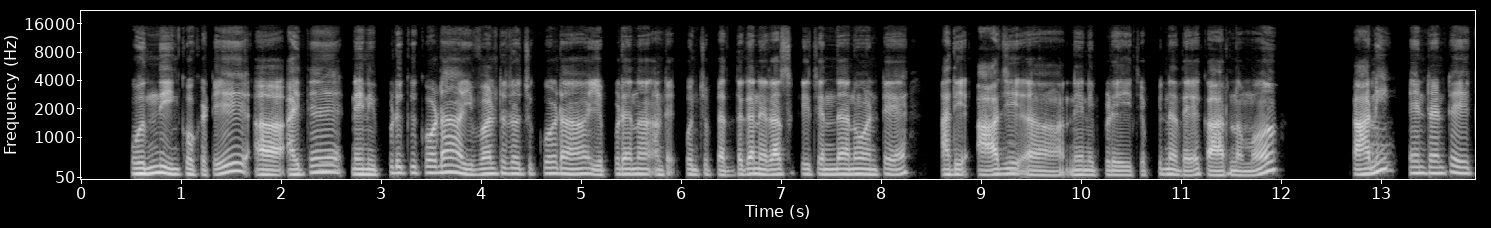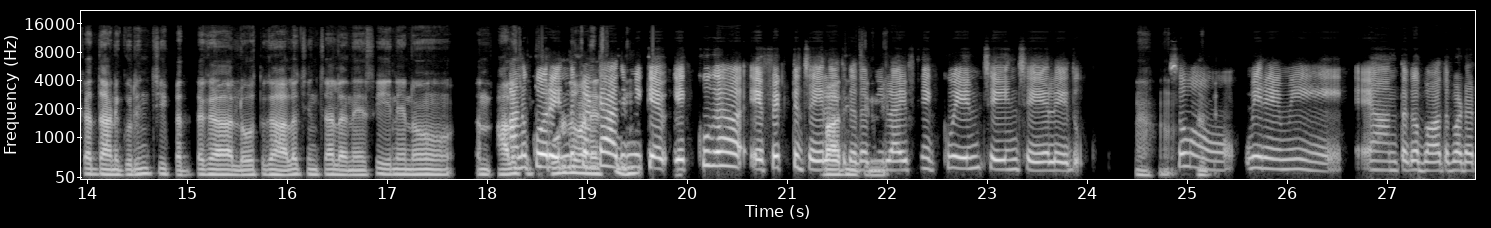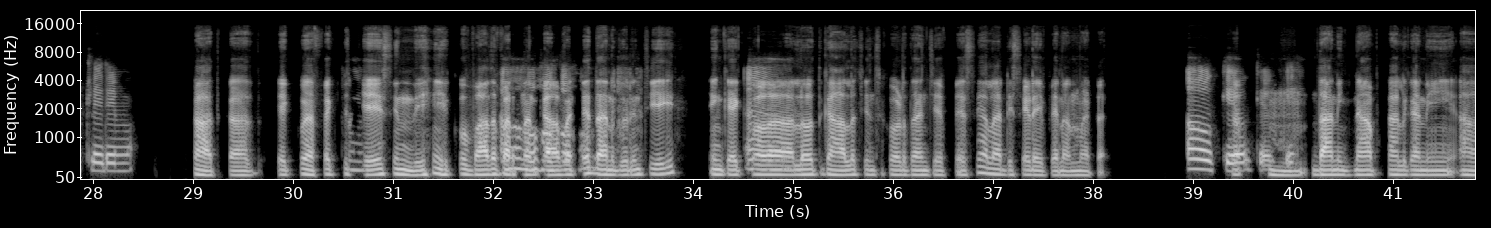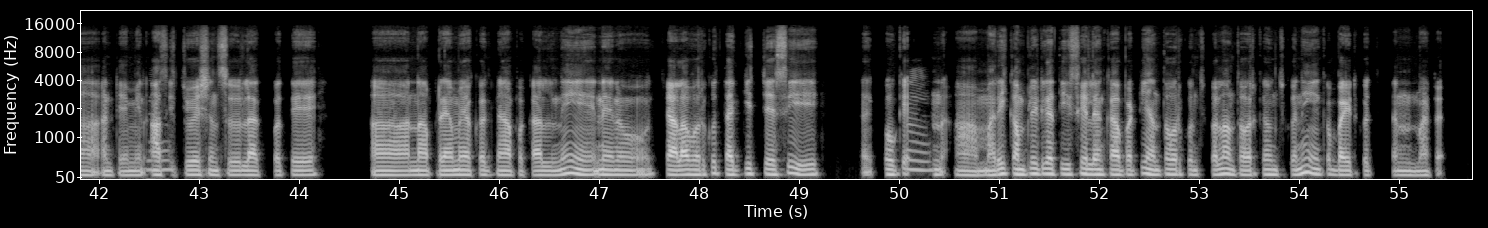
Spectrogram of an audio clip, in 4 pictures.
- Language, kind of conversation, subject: Telugu, podcast, నిరాశను ఆశగా ఎలా మార్చుకోవచ్చు?
- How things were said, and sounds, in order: other background noise; in English: "ఎఫెక్ట్"; in English: "లైఫ్‌ని"; in English: "చేంజ్"; in English: "సో"; in English: "ఎఫెక్ట్"; chuckle; in English: "డిసైడ్"; in English: "ఐ మీన్"; in English: "కంప్లీట్‌గా"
